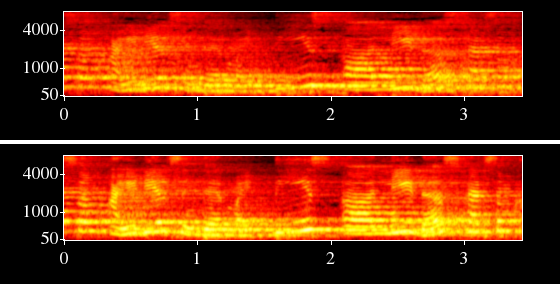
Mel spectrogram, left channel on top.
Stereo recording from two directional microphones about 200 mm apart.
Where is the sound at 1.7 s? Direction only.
50° right (ahead or behind).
